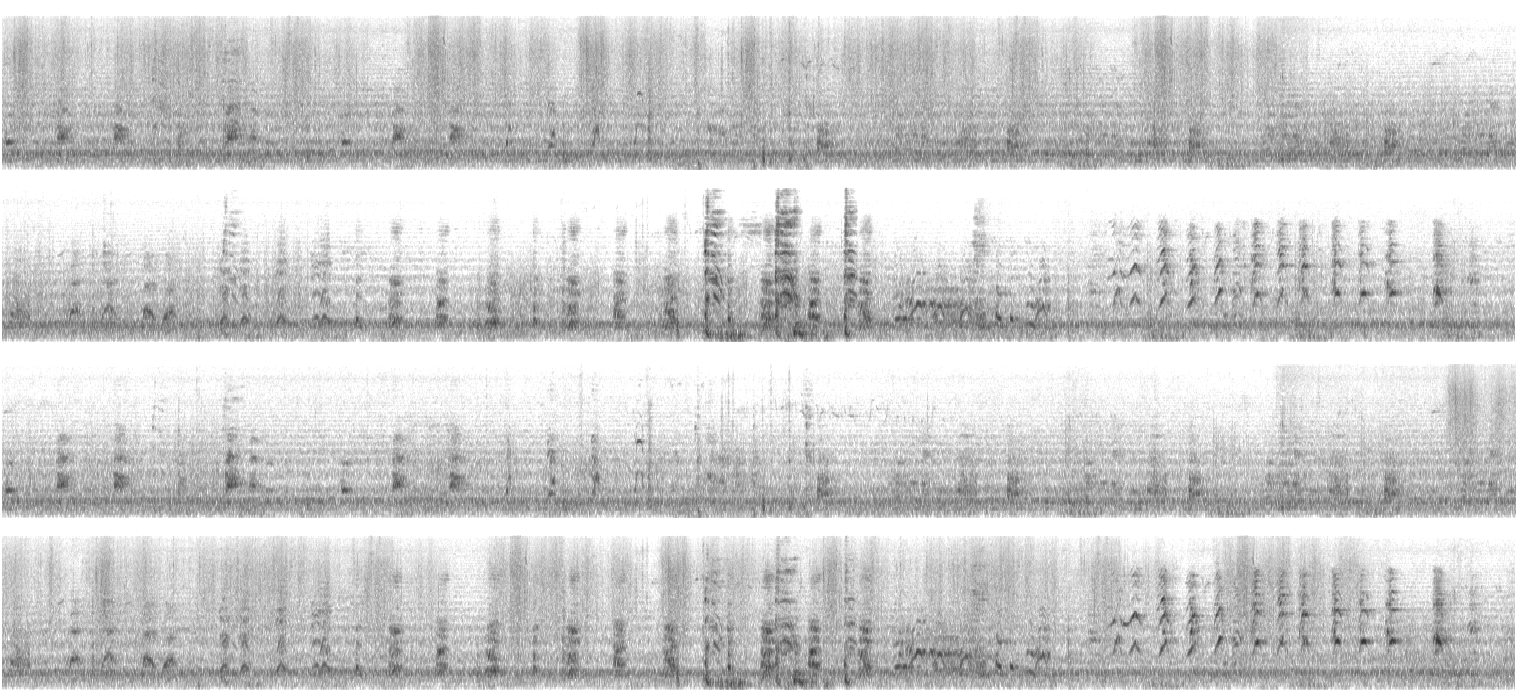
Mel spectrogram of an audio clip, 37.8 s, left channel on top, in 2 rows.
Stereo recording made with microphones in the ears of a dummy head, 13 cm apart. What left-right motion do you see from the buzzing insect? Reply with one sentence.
You can hear the buzzing insect travel towards the right.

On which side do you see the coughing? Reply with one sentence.
You can hear the coughing on the left.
